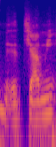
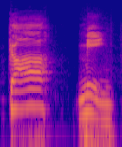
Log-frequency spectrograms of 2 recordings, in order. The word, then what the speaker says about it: Gaming: the official English pronunciation of um Jing's name jaming is the Chinese pronunciation by the way so it's pron is pronounced as G Ming so hopefully that clears all of um all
